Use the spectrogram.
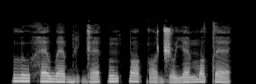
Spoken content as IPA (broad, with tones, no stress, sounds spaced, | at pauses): l u˦ h ɛ˦ w ɛ˧ b i˨ ɡ ɛ˨˦ | ũ˦ k͡p ɔ˦˨ k ɔ˨ d͡ʒ o˨ j ɛ˧ m ɔ˦ t ɛ˦˨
